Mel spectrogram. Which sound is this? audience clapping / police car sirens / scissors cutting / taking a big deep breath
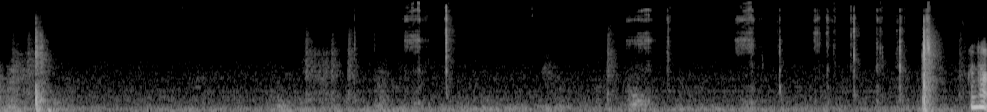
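scissors cutting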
